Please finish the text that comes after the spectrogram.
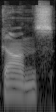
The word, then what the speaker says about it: Gans: um the director Kristoff Gans uh had a or I guess it's just Gong, so I'm sorry for the French pronunciation there.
